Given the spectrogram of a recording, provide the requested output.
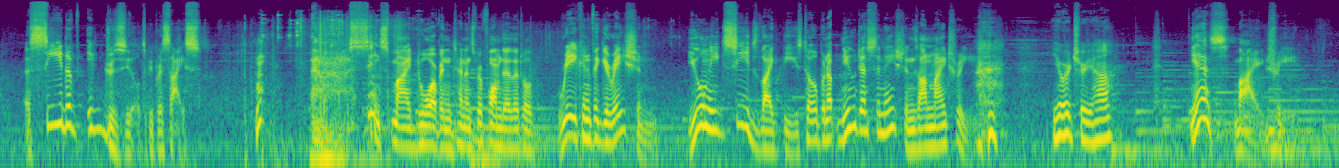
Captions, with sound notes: A seed of Yggdrasil, to be precise. Since my dwarven tenants performed their little.. reconfiguration... ...you’ll need seeds like these to open up new destinations on my tree. (laugh) Your tree, huh? Yes, my tree.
